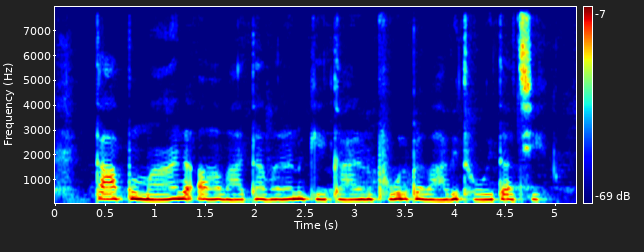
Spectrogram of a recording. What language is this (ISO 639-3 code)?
mai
